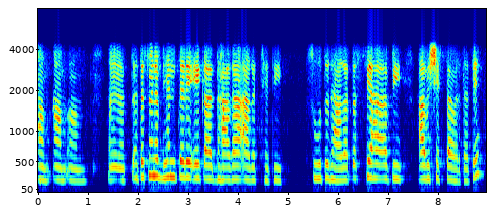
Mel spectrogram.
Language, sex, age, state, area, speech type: Sanskrit, female, 18-30, Uttar Pradesh, rural, conversation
